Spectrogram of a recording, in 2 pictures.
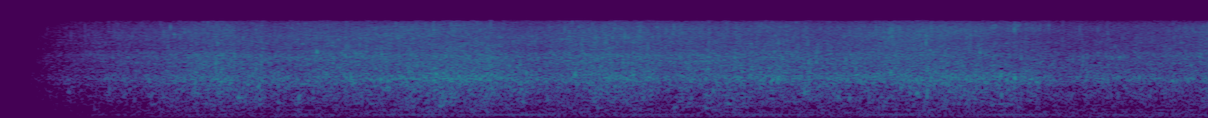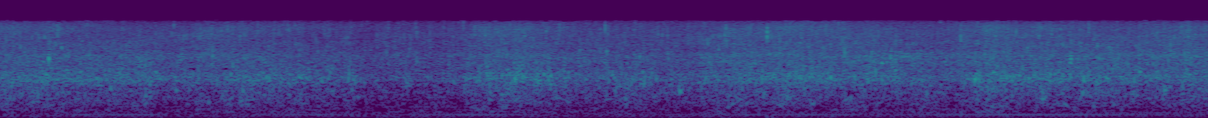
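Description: Faint, steady rush of flowing stream water, fading in just after the start, with a faint low hum beneath it.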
